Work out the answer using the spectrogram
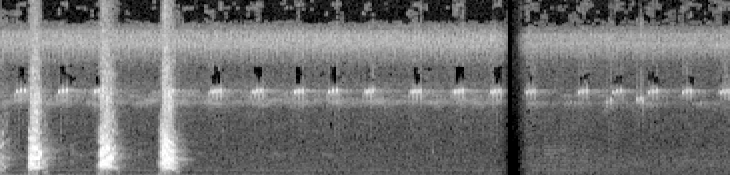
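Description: A dog barks four times in quick succession. Then a faint background of chirping crickets continues, about three chirps a second, over a steady high whine.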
